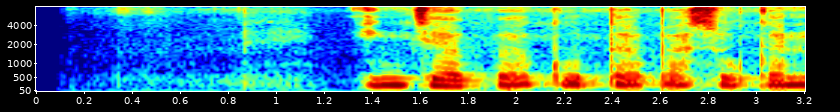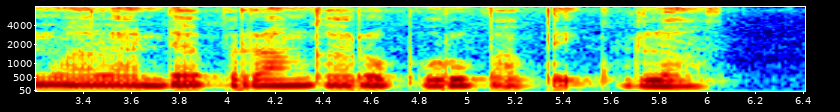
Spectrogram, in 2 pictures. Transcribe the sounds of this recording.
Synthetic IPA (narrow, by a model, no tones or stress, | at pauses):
ʔɪŋ̥d͡ʒ̥a̤b̥akut̪apasukanwalanɖab̥əɾaŋkaɾob̥uɾupa̰bɾɪ̰k̚ɡ̥ula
